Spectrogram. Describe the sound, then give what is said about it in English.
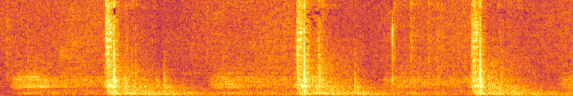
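Water hammer in household pipes: three sharp, heavy bangs about a second apart, each a hard thud with a short ringing decay, loud, with no talking. “So if you're hearing banging in your pipes that sounds like this,”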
